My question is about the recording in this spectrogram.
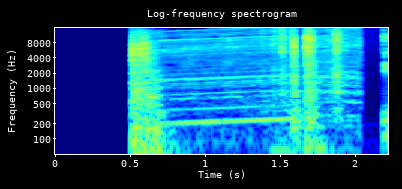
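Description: Intro sound effect: after a moment of silence, a steady motor-like hum with several held tones starts abruptly about half a second in, with a couple of short knocks near the end.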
